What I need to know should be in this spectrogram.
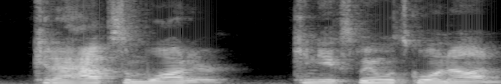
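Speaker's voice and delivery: ordinary talk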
